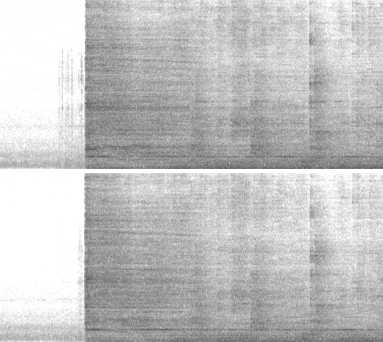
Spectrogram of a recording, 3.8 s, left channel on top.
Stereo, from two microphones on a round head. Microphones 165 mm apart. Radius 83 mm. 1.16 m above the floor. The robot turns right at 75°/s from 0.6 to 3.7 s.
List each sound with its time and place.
0.8 s sawing: 120° right, 1.5 m; by 3.8 s 95° left, 1.5 m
